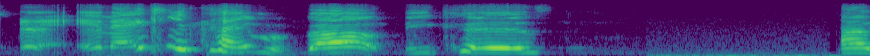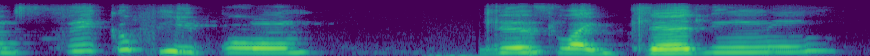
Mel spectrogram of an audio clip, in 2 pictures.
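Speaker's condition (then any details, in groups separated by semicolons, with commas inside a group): Cerebral palsy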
